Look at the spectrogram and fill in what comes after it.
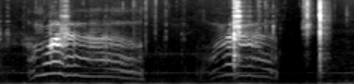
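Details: Kitten meowing while eating half a fish head with rice: two drawn-out, wavering meows, the first longer and falling at the end, followed by a few sharp clicks.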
